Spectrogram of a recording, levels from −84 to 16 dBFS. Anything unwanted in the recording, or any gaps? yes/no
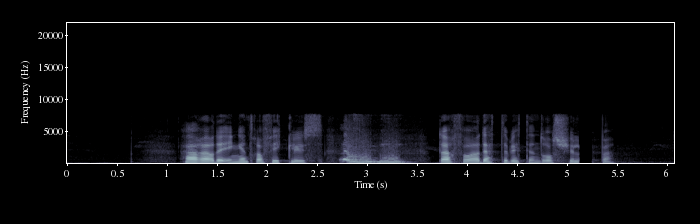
yes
